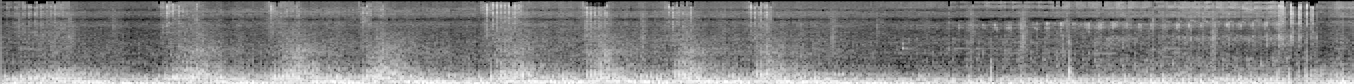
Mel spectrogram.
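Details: Motorcycle with a newly fitted and adjusted PWK carburetor. Sharp throttle blips about once a second, each rising cleanly and dropping straight back to a steady idle. Normal revving; engine healthy.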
